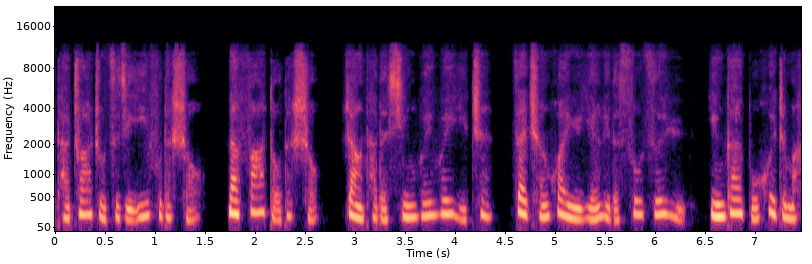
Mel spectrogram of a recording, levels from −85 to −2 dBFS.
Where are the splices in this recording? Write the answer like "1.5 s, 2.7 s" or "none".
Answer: 1.6 s, 4.5 s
